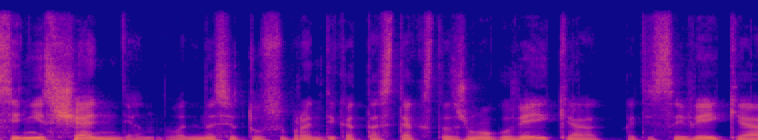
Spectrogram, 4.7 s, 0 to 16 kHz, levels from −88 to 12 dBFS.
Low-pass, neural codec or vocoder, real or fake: 14.4 kHz; vocoder, 44.1 kHz, 128 mel bands every 512 samples, BigVGAN v2; fake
